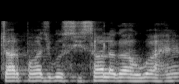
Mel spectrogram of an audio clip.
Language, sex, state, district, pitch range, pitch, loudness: Hindi, male, Jharkhand, Deoghar, 165-170 Hz, 165 Hz, -15 LUFS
